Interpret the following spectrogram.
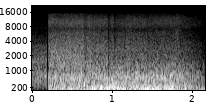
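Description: Heavy sea surf breaking and rushing, with wind buffeting the microphone; it cuts in suddenly a moment in and holds steady.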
